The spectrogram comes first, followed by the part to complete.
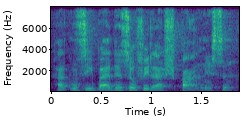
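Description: Guy acting police inspector in old radio crime play, terse n probing, medium pitch, bit of noise. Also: expressive, a little fast, lightly acted. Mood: probing, insistent. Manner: terse, questioning, clipped. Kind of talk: mid-century German radio crime drama acting. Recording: noisy old radio drama recording.

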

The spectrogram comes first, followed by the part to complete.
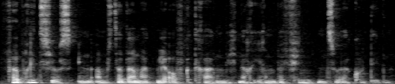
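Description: A man acting as a stiffly formal visitor in a radio play, talking very quickly. He sounds reserved, set back from the microphone in a roomy space with some noise. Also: on the low side, a little mellow, lightly acted. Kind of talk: German radio drama acting. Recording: roomy, distant, noisy radio-play scene.

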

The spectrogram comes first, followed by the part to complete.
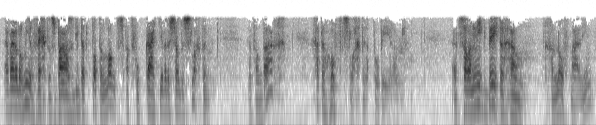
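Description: An actor playing a young lawyer and duellist who is composed, ironic and defiant, in a period radio drama. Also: male voice, mid-range voice, lively intonation, normal speed, vocal fry, husky, heavily acted. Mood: cool irony. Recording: tinny, band-limited old radio recording with hiss.

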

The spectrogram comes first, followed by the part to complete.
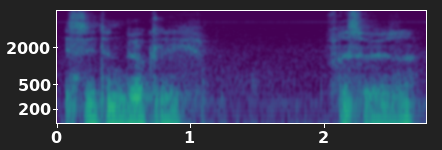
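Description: Courteous police detective, slightly creaky voice. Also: male voice, lowish voice, steady tone, takes it slowly, a little hiss or hum, exaggerated voice. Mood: quietly probing. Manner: polite, roundabout, musing. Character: courteous, opera-loving male police detective, gently probing. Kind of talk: naturalistic radio drama acting.

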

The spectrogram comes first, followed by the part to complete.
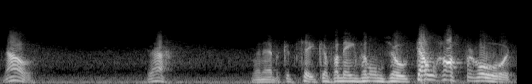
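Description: A woman's voice: low voice, lively intonation, moderate pace, breathy edge. An actress playing a brash, scornful woman under police questioning in a radio drama. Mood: evasive. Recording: tinny, band-limited old radio recording.

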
